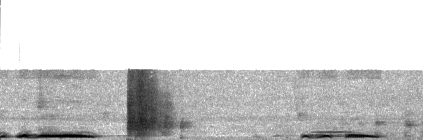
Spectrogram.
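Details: Luring decoy spotted dove giving two deep, smooth coo phrases, each a short lead-in note and a drawn-out falling hoot, separated by a brief burst of rustling or wing noise.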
